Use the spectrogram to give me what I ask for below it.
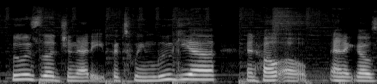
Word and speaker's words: Lugia: I don't even know how to say it. I don't know how to say it. It's like Luigi. Luigi. Okay. It's Lugia.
